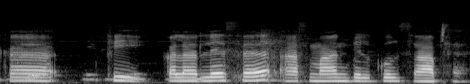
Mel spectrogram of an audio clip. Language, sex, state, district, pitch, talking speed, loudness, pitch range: Hindi, male, Bihar, Patna, 160 Hz, 90 wpm, -15 LUFS, 155-175 Hz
